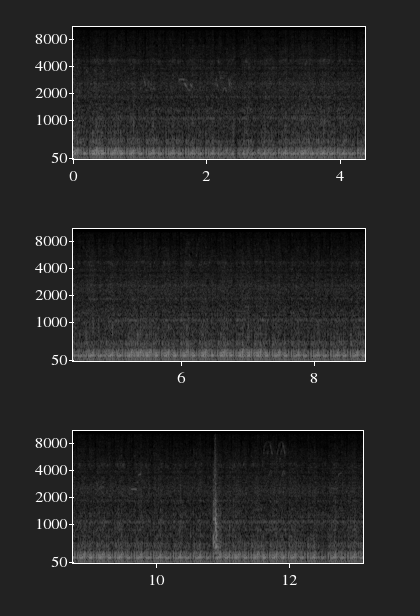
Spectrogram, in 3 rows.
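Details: 1995 BMW 530i after top-end rebuild, uneven lumpy loping idle about three to four pulses a second, running rough due to a vacuum leak.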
